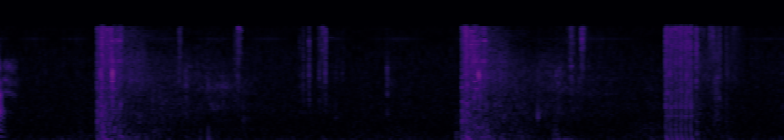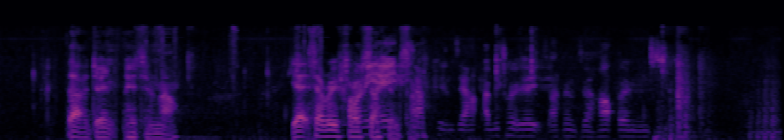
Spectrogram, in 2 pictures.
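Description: A gun fires single loud shots.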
